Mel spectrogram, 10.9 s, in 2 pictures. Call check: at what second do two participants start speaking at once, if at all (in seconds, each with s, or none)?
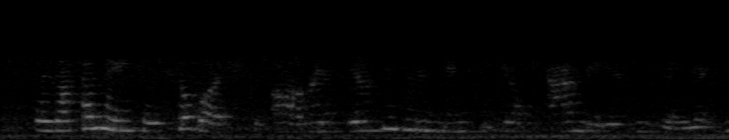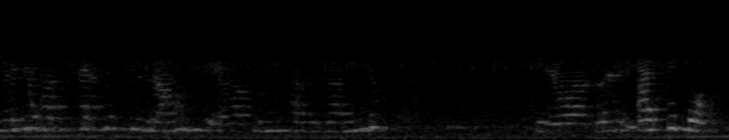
none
